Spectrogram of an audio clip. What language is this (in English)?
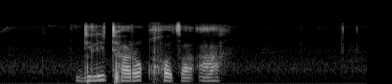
Tswana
